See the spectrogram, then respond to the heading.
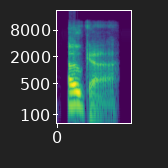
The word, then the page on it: ochre: British English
